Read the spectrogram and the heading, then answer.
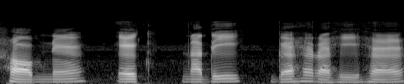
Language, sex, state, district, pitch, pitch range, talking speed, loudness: Hindi, male, Madhya Pradesh, Umaria, 120 Hz, 115-130 Hz, 90 wpm, -19 LUFS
